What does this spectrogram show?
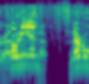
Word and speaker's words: Harkonnen: Yeah, you said it right Harkonian first time.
